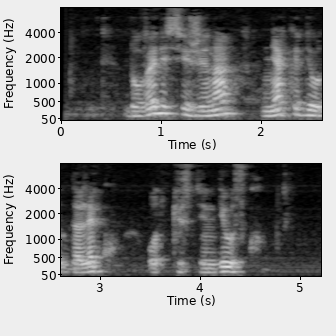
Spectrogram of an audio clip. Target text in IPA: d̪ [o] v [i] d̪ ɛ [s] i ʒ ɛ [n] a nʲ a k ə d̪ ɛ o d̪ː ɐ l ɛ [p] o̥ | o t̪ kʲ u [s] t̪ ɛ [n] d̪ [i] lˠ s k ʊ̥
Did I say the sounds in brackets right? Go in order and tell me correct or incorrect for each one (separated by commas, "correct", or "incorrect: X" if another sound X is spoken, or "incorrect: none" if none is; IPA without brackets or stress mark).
correct, incorrect: ɛ, correct, correct, incorrect: k, correct, correct, correct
